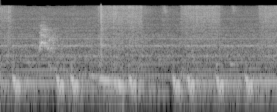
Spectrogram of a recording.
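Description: An arc welder crackles and sizzles.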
